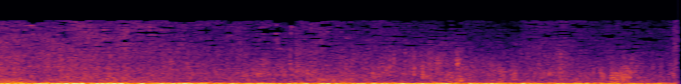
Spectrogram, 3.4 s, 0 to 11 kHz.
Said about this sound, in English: The word plan vanished into a deafening bang. A slender cone of blowback flame shot 5 meters down the corridor, but most of the blast power was focused in the opposite direction. The entire hatch buckled inward,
